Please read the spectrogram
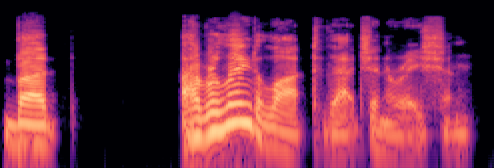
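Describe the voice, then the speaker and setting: A man's voice: lowish voice, huge pitch swings, normal speed, no room sound, clean studio sound. A middle-aged man hosting a casual live video chat, talking in long, rambling, digressive stretches. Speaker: host. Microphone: video call.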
